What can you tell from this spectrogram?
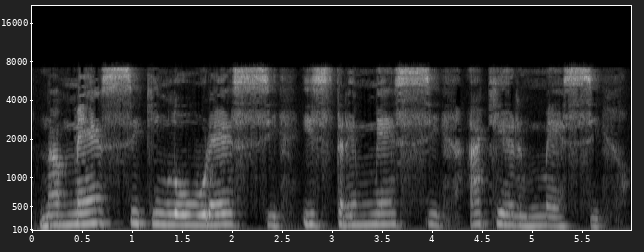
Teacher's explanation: a repetição sistemática das consoantes sibilantes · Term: aliteração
